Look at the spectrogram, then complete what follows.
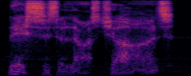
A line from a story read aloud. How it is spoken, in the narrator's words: he growled, his amusement at a distant memory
